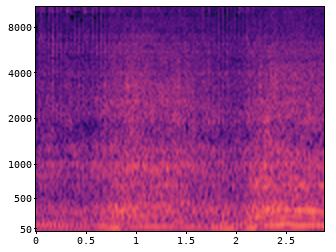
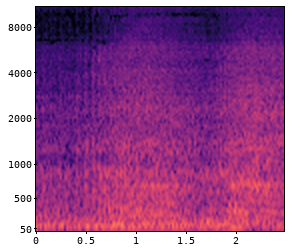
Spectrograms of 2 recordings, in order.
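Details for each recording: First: Bajaj Discover 150 ST motorcycle engine revved repeatedly: metallic clatter riding on the engine, rising with revs; stretched cam chain slapping inside. Owner believed it was only a cam chain issue; the engine is worn. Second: Bajaj Discover 150 ST single-cylinder bike brought in for an ugly engine noise (owner says only cam chain); reference of how a healthy engine should sound: smooth, steady, quiet running with no ticking or clatter over the exhaust. Normal running.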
